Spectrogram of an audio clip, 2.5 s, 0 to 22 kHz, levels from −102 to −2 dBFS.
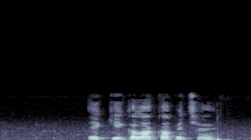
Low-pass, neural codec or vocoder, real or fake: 7.2 kHz; none; real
